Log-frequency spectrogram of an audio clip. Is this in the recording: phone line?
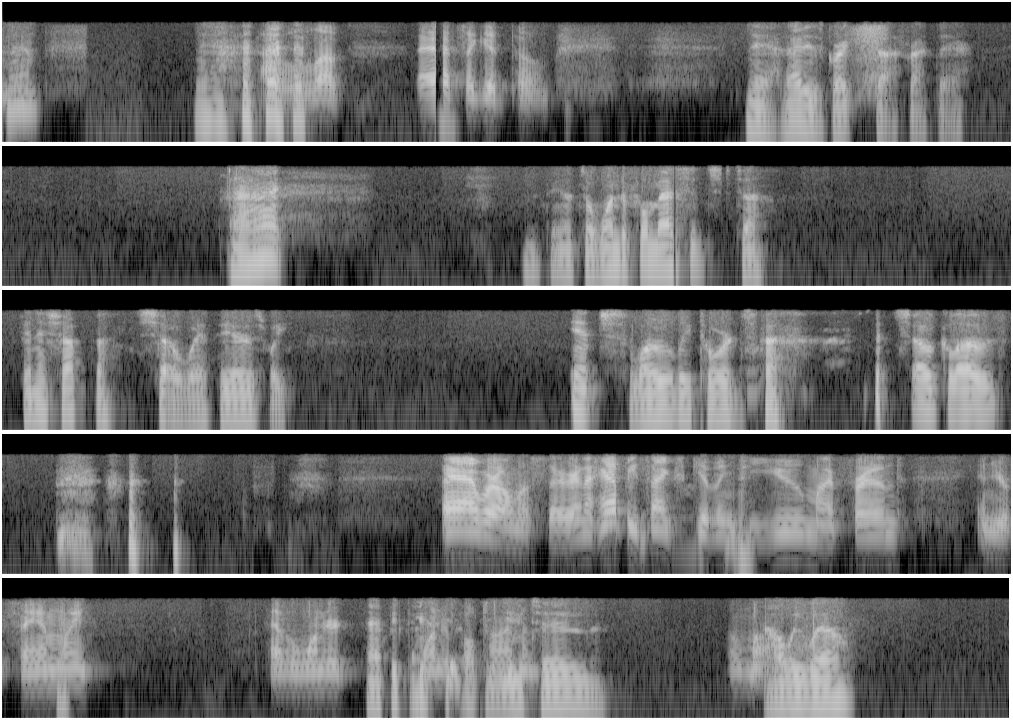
yes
